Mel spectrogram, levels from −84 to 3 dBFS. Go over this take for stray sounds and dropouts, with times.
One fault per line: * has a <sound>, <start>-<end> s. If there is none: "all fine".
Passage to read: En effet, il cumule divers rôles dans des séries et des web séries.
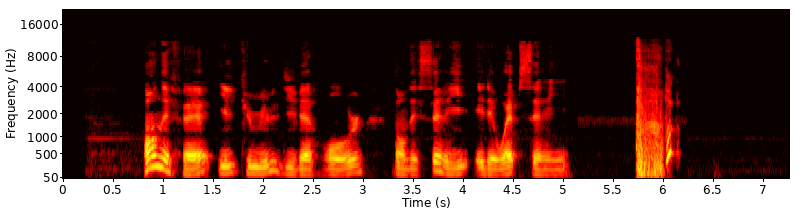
* has a laugh, 5.7-6.2 s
